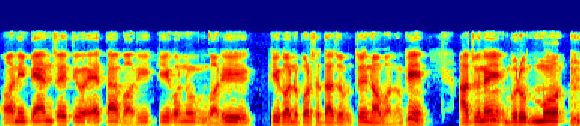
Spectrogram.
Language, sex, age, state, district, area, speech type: Nepali, male, 60+, West Bengal, Kalimpong, rural, spontaneous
